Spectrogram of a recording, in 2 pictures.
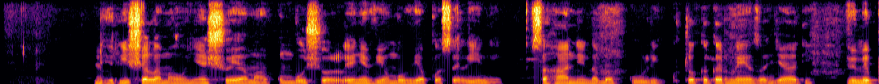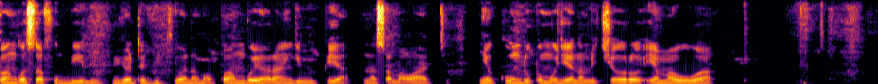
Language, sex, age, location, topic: Swahili, male, 18-24, Mombasa, government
